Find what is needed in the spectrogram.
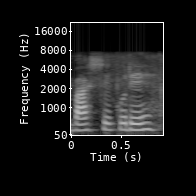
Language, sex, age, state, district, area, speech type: Bengali, female, 60+, West Bengal, Birbhum, urban, spontaneous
